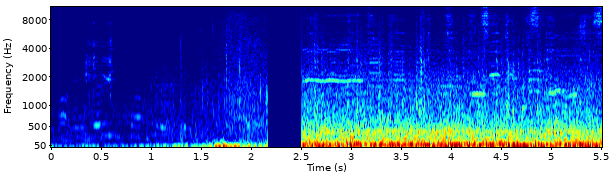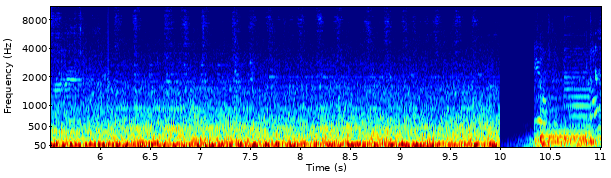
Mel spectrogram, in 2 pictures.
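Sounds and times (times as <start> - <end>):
engine and tyre rumble: 2.5 - 10.0
music: 2.6 - 11.0.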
